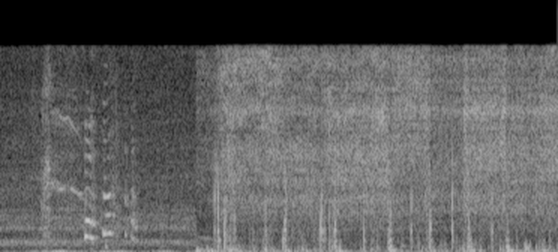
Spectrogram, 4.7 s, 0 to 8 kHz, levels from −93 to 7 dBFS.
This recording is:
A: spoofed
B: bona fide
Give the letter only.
B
